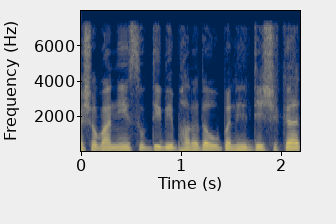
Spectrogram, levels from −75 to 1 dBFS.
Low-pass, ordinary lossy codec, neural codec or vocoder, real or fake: 7.2 kHz; none; codec, 16 kHz in and 24 kHz out, 0.4 kbps, LongCat-Audio-Codec, two codebook decoder; fake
